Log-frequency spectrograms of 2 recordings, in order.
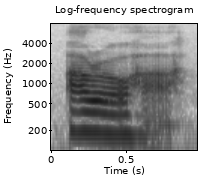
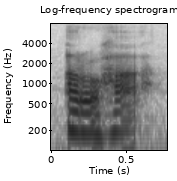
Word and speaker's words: Aroha: pronounce it wrong because I know it's not Aroha, it's Aroha. She's, Frenchie is the woman who is the owner of ArohaKnits. I can't do it. I want to say it like aloha, but it's Japanese and the accent is on the ha part of the word.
